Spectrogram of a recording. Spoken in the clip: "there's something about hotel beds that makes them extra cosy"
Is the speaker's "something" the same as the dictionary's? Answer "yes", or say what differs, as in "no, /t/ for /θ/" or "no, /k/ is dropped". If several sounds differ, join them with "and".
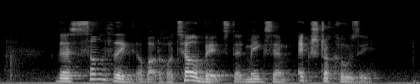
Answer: yes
